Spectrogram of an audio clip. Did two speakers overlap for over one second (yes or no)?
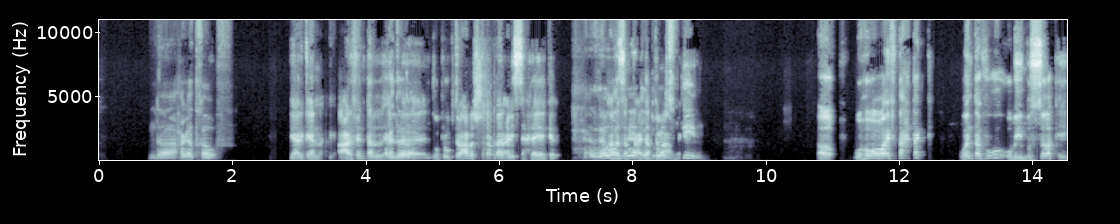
yes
